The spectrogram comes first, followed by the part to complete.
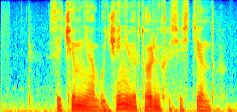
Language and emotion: Russian, neutral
